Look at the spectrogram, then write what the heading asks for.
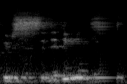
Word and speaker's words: Thucydides: No, I believe it's pronounced Thucydides.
